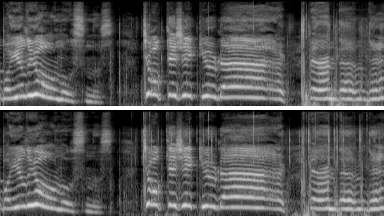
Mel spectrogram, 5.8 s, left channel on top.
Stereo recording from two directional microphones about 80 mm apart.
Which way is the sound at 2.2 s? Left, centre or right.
Centre.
